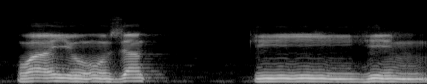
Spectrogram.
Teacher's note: Mim sukun ketemu waw. Ini idhar ya.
